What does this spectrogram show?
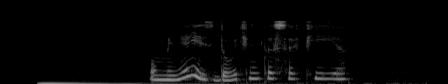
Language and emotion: Russian, positive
